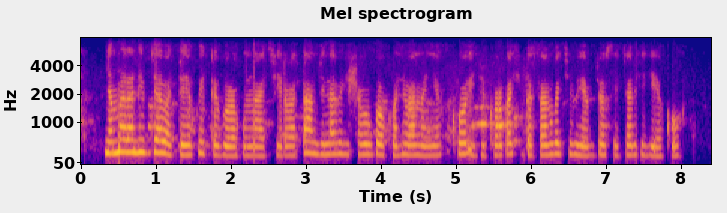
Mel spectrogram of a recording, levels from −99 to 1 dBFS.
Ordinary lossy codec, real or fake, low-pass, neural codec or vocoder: Opus, 16 kbps; real; 7.2 kHz; none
